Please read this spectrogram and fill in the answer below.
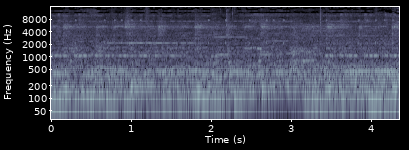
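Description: Casino-floor ambience: music and steady electronic machine tones over a low, even din.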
